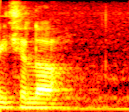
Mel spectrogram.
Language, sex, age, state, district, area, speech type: Punjabi, male, 30-45, Punjab, Mohali, urban, read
